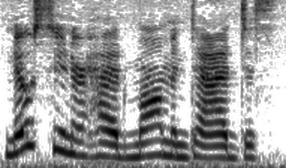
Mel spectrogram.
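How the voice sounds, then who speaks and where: A woman's voice: on the high side, expressive, moderate pace. A woman giving a dramatic reading of a children's story, expressively acting out the dialogue. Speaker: storybook reader.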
